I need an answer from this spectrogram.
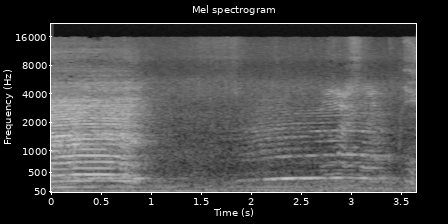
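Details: A small calf unloaded from a truck moos twice: a loud, harsh opening bellow, then after a pause a longer, smoother call that rises and slowly tails off, with a low rumble underneath.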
